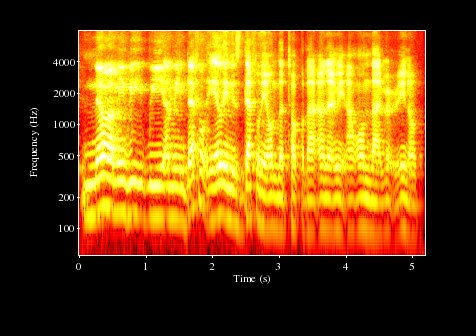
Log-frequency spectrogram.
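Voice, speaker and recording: A man speaking as a game publisher in a casual interview, explaining things haltingly and often repeating words. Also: mid-range voice, fairly even intonation, a little mellow. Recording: echoey room.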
